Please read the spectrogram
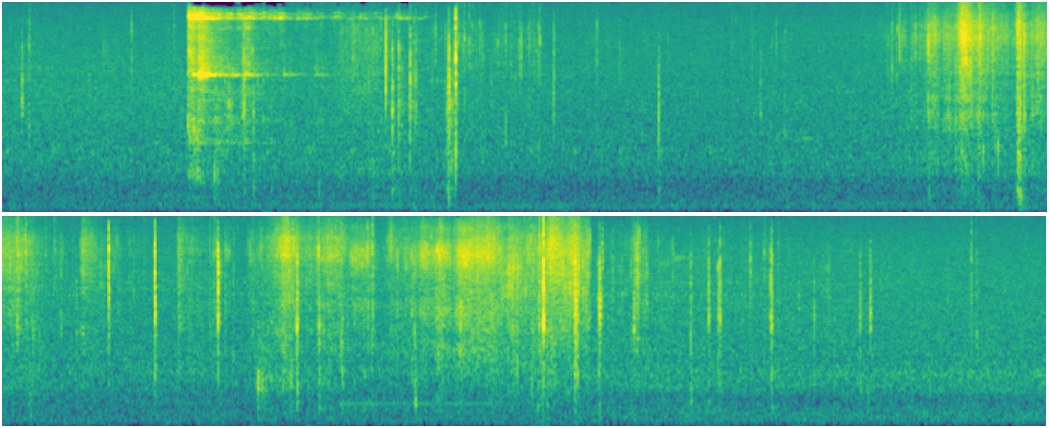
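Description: A disc striking a metal disc golf basket about a second and a half in, with a brief ringing tail. Later, footsteps and shuffling in dry fallen leaves come in two spells as players step into their throws.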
